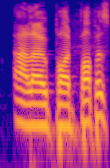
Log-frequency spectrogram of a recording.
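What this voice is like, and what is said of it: Put-on British accent. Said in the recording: “I tried to do that in a British accent”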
